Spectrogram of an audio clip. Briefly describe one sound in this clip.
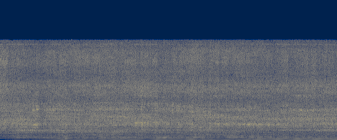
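An electric jigsaw buzzes steadily as it cuts through a wooden board.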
